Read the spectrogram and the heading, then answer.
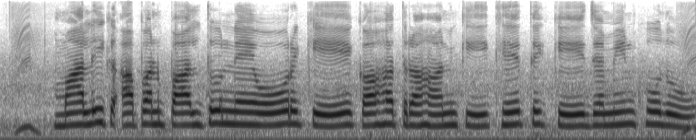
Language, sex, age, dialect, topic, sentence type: Bhojpuri, female, <18, Southern / Standard, agriculture, question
